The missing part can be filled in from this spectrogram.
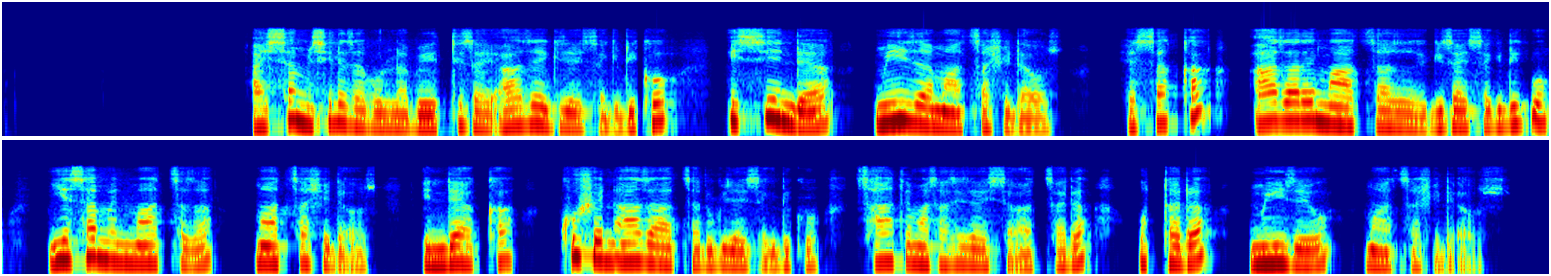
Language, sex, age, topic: Gamo, male, 25-35, agriculture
